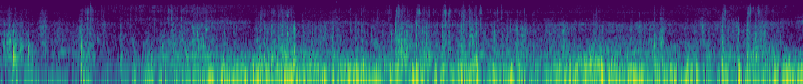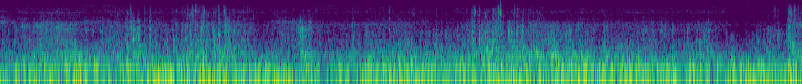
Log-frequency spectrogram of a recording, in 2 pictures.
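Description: Mountain bike riding fast down a rough dirt trail: heavy wind buffeting on the microphone over the rumble of the tyres, with the bike clattering and knocking over bumps. The noise builds up over the first couple of seconds as the bike picks up speed.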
